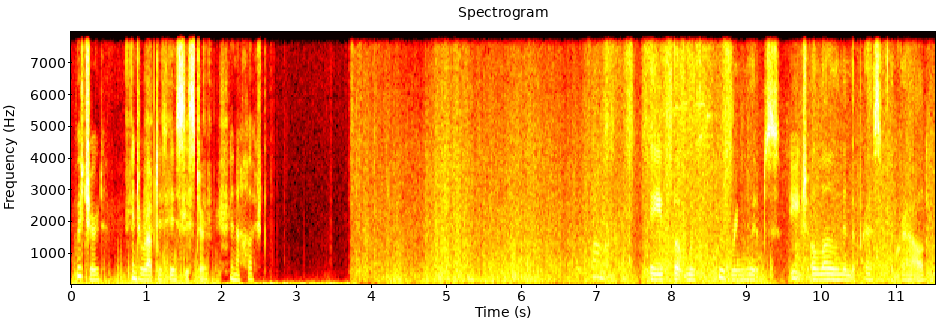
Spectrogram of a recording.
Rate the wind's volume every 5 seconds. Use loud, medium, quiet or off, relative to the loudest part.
medium, loud, loud.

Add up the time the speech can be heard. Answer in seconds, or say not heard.
7 s.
